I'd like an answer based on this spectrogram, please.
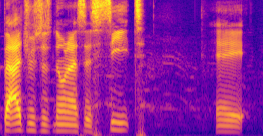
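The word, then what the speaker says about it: cete: a group of badgers is known as a seat a it's spelled c-e-t-e not like s-e-a-t but um so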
